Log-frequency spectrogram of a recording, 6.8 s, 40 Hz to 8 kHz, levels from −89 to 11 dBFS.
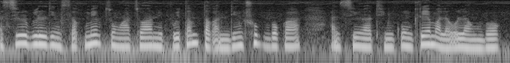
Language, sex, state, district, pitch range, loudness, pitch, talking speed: Mizo, female, Mizoram, Aizawl, 155-180 Hz, -16 LUFS, 165 Hz, 205 wpm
